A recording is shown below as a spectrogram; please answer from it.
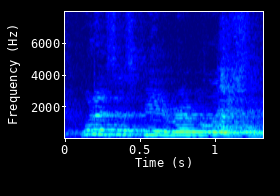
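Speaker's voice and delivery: loud, high-pitched pestering question; urgent questioning. Retold or imitated. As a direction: imitate an over-eager convert demanding answers. Convert pressing harder with questions.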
